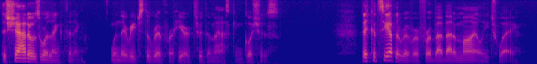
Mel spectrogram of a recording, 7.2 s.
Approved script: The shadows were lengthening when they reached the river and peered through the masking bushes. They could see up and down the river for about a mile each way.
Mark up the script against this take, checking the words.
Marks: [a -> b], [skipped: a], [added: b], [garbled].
The shadows were lengthening when they reached the river [skipped: and] peered through the masking bushes. They could see up [skipped: and down] the river for about [added: about] a mile each way.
